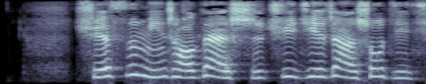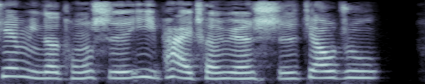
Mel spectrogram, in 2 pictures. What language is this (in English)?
Chinese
